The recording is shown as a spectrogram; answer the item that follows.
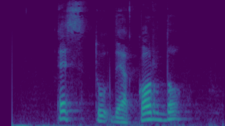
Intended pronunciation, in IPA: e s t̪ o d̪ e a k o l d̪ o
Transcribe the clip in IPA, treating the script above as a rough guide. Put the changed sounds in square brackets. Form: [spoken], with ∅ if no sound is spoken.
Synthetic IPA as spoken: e s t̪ [u] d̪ e a k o [ɾ] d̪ o

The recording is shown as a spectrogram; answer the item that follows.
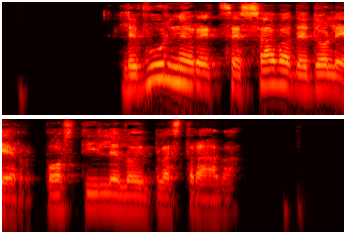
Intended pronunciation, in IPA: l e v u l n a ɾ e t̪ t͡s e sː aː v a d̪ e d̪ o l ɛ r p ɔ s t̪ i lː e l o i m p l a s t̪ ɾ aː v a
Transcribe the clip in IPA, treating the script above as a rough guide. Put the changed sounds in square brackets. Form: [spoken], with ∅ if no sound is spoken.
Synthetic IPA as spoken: l e v u l n [e] ɾ e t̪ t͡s e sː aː v a d̪ e d̪ o l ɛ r p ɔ s t̪ i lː e l o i m p l a s t̪ ɾ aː v a

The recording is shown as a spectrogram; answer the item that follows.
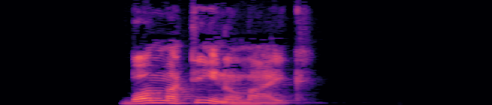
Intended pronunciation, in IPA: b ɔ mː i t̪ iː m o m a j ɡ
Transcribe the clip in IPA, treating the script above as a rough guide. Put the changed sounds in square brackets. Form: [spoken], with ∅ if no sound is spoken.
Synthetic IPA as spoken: b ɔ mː [a] t̪ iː [n] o m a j [k]

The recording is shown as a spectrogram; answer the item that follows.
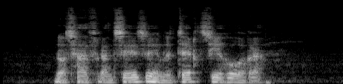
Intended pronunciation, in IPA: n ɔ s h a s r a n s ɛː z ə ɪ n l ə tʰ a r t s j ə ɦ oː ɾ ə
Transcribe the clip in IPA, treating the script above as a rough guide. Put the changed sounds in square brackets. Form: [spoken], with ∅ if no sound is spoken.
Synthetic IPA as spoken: n ɔ s h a [f] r a n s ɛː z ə ɪ n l ə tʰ [ɛ] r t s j ə ɦ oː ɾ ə

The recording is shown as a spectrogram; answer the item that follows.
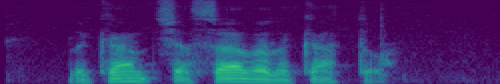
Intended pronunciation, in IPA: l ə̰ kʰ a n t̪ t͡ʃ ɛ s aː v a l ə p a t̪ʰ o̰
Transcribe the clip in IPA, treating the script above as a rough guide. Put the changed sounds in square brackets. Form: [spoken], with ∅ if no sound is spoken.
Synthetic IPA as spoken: l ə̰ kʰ a n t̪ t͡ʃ [a] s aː v a l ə [k] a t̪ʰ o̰

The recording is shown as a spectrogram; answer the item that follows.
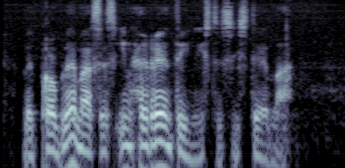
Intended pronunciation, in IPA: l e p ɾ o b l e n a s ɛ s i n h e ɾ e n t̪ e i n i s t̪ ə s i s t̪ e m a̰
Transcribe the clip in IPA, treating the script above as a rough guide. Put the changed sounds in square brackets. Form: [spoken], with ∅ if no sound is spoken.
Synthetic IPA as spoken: l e p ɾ o b l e [m] a s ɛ s i n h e ɾ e n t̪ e i n i s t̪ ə s i s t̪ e m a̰

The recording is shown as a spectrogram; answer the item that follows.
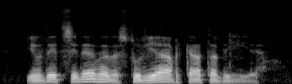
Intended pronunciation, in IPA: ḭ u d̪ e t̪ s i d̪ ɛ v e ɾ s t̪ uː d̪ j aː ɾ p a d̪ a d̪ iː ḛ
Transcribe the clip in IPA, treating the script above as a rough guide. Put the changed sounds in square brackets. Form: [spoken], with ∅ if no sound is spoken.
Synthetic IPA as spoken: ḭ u d̪ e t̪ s i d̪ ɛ v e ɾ s t̪ [u] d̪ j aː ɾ [k] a [t̪] a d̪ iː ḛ

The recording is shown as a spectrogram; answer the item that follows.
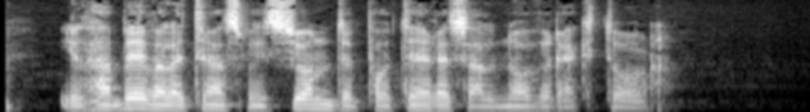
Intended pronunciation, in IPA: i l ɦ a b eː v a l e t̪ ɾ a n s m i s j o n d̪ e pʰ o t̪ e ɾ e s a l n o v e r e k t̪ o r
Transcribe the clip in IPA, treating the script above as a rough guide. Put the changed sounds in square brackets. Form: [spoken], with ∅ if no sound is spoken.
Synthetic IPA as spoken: i l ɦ a b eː v a l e t̪ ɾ a n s m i s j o n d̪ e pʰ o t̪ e ɾ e s a l n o v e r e k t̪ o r

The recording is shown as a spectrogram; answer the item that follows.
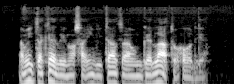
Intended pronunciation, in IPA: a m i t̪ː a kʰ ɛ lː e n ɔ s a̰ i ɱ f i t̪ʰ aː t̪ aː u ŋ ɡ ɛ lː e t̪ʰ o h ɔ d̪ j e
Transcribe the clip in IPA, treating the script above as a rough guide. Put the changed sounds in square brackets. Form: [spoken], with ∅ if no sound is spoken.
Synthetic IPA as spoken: a m i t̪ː a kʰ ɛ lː [i] n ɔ s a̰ i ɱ [v] i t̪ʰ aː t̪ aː u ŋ ɡ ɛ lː [a] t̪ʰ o h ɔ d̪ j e

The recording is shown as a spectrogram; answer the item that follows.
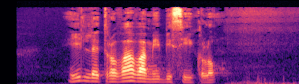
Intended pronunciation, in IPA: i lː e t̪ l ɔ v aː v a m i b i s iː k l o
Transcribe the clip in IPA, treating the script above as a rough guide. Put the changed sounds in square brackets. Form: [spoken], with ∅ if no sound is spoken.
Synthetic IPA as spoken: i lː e t̪ [ɾ] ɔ v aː v a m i b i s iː k l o

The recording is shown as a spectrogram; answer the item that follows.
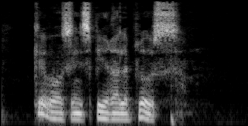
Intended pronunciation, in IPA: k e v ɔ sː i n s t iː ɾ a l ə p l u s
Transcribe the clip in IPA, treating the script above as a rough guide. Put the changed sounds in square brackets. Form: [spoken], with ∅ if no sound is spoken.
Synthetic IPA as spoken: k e v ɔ [s] i n s [p] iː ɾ a l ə p l u s

